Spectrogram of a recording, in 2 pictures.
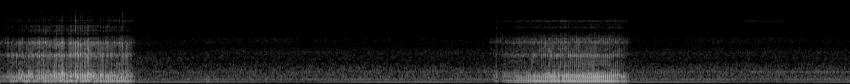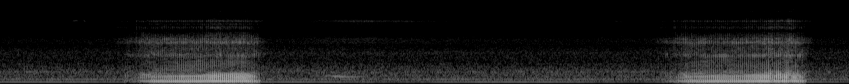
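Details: Rhythmic snoring by Blue the dog, four loud grating snores spaced about five seconds apart, separated by calm, low, humming pauses.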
